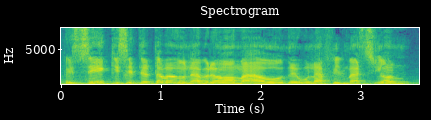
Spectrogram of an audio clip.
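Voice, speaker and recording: An actor playing an earnest, mysterious storyteller in a radio play, pausing for dramatic effect. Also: male voice, on the high side, fairly bright tone, soft background music, lightly acted. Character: earnest, mysterious male storyteller recounting an enchantment. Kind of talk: radio theatre acting.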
